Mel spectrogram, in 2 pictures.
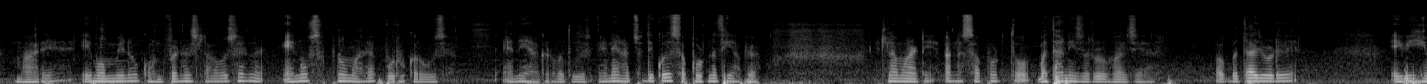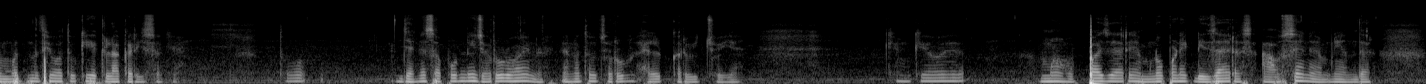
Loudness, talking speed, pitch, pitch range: -28 LUFS, 145 wpm, 130 Hz, 115-145 Hz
